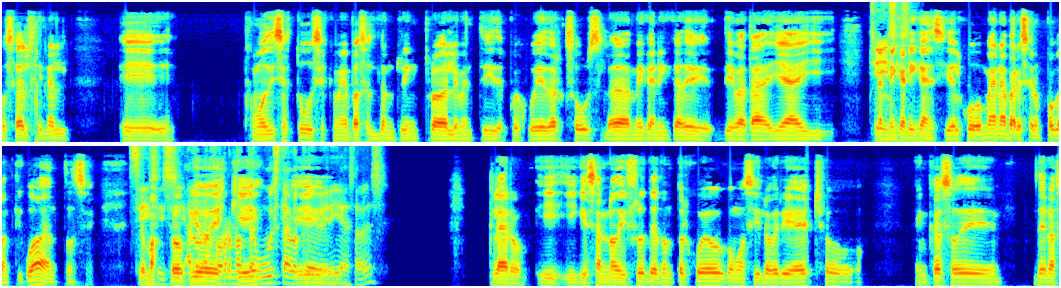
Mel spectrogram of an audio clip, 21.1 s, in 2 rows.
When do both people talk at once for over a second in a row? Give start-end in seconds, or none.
11.9-14.0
